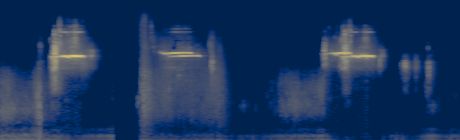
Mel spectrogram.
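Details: Three piercing high whistled calls, each under half a second, from a Little Forktail of the endemic Taiwan subspecies, a bird of rocky mountain streams, with faint clicks between them.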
